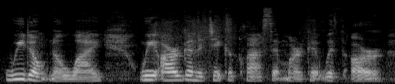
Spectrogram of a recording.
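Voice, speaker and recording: A hoarse woman co-hosting a quilt shop chat, rambling casually with lots of fillers. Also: fairly low pitch, steady tone, normal speed, a little hiss or hum. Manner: chatty, rambling with many fillers.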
